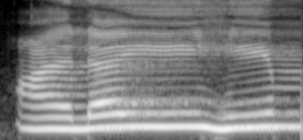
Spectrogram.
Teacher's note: Ini hurufnya nun. Maka mim sukun kita bunyikan dengan jelas. Artinya masih bunyi m dan tidak perlu kita tahan. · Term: izhar syafawi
